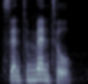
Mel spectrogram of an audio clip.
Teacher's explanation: The stress comes on the latter part of the word, towards the end of the word. Sentiment, sentimental.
